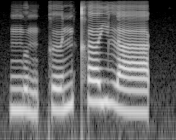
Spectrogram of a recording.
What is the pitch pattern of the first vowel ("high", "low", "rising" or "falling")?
low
